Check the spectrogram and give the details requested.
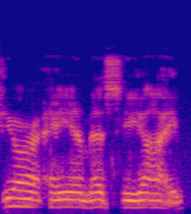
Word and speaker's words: Gramsci: I think that's how you pronounce it, Gramsci, who advocated the infiltration of the civil society to destroy it from within.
